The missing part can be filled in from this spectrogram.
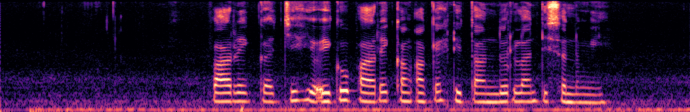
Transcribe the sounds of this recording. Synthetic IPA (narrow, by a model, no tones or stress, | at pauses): paɾɪɡ̥a̤d̥ʒ̥ɪhjoʔikupaɾɪkaŋʔakɛhd̪̥i̤t̪and̪ʊrland̪̥i̤sənəŋi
